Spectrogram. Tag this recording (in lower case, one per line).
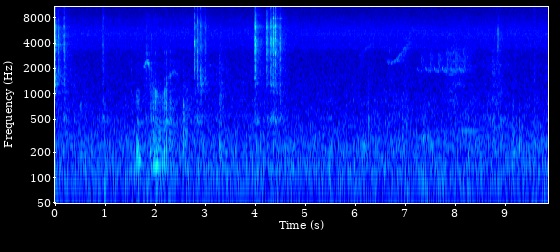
speech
